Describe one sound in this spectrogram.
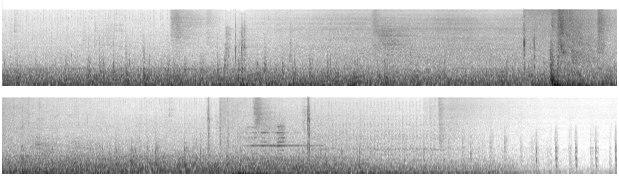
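A heavy engine rumbles and clanks steadily.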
